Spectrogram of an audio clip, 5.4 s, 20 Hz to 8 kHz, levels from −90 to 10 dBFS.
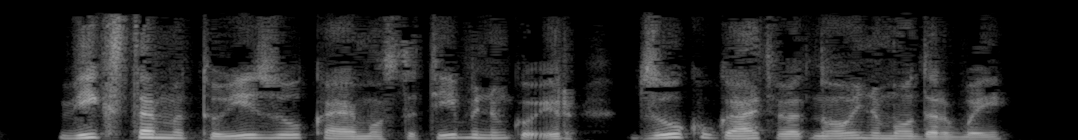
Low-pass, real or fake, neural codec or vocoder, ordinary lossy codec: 7.2 kHz; fake; codec, 16 kHz, about 1 kbps, DyCAST, with the encoder's durations; MP3, 32 kbps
